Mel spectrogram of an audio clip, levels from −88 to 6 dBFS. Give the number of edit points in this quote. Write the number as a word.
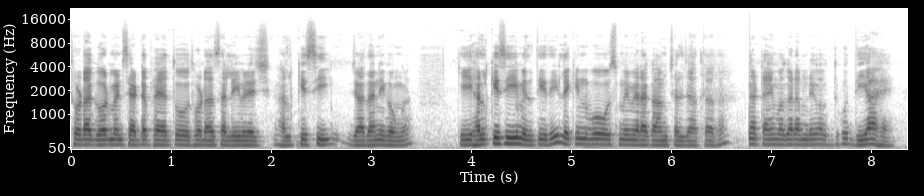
one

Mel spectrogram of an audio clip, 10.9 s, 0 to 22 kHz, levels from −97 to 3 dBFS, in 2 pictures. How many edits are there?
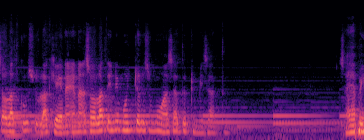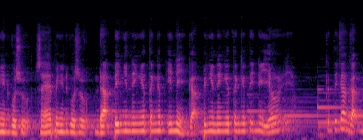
two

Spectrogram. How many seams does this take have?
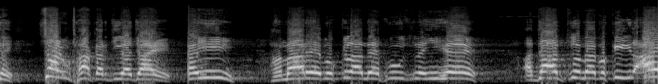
one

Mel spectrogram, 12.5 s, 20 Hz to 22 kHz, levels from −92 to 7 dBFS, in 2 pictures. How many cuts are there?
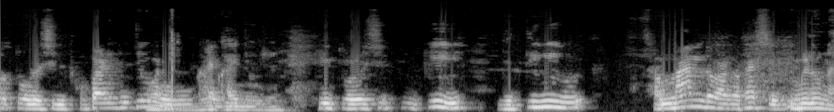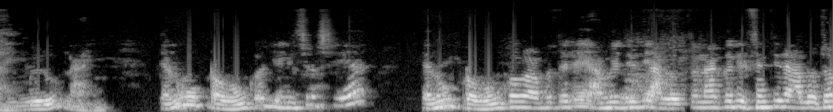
zero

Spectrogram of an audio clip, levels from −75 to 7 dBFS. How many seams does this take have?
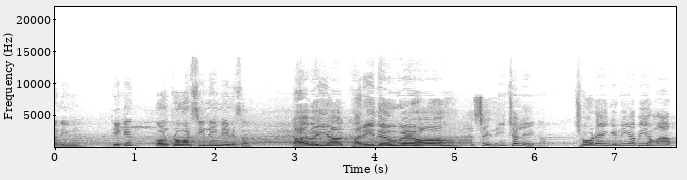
one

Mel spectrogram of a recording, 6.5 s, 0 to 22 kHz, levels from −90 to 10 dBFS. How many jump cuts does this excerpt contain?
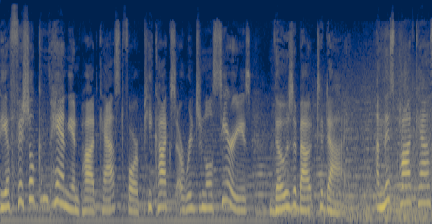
one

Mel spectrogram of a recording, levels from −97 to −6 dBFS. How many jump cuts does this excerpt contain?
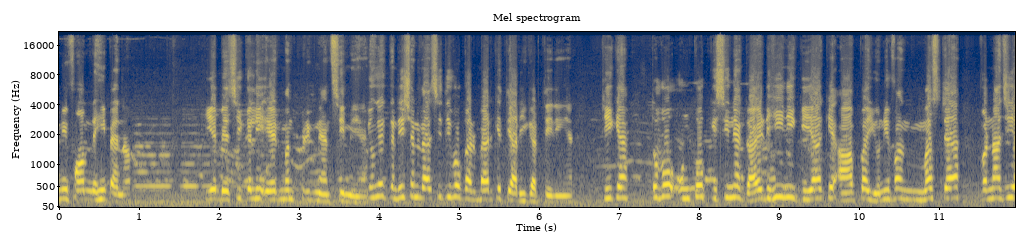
one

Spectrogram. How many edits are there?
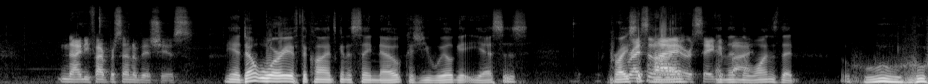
zero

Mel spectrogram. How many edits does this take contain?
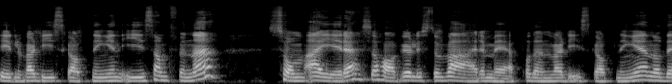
one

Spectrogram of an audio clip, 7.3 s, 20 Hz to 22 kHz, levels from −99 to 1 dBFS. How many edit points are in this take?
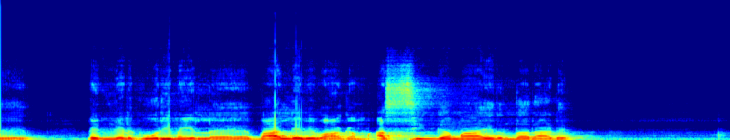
zero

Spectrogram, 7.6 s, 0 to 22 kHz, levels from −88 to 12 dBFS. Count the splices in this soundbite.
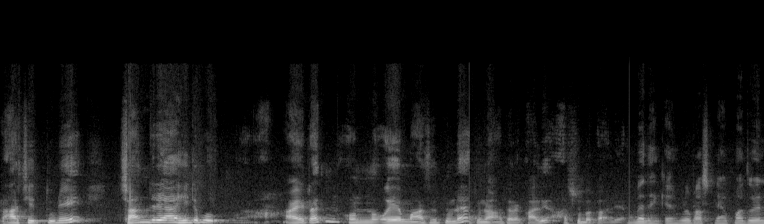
two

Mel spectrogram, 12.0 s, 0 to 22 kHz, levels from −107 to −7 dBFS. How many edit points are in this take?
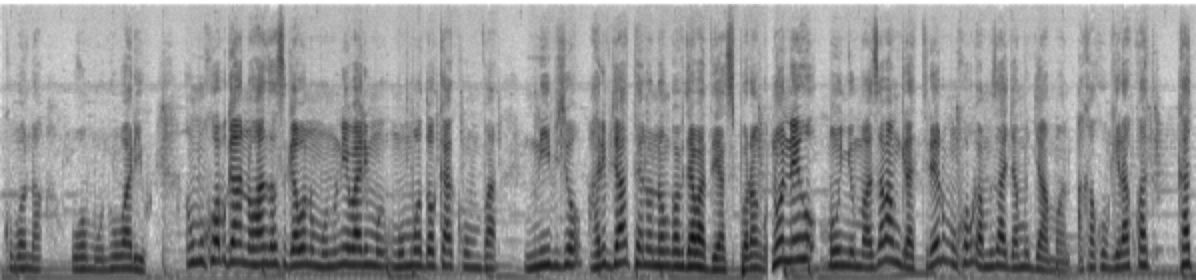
one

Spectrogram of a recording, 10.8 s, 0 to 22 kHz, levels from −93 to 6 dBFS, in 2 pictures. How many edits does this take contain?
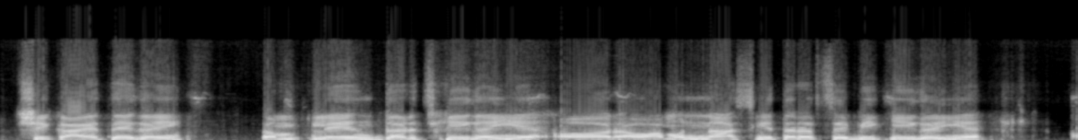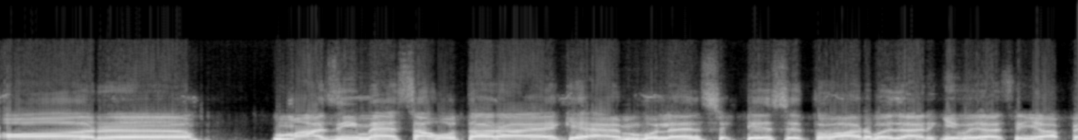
zero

